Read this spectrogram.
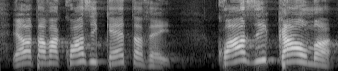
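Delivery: normal talking voice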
